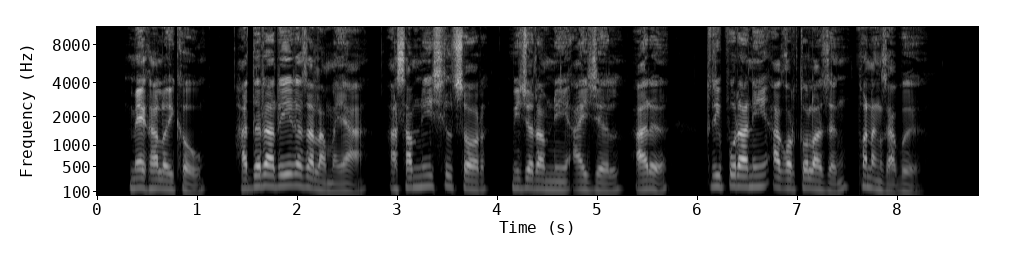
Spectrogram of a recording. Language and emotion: Bodo, neutral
